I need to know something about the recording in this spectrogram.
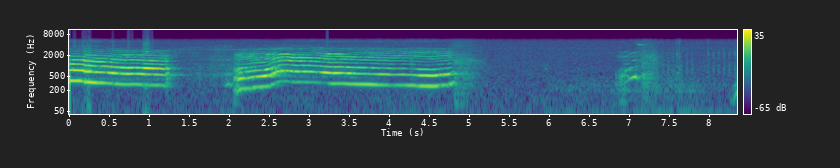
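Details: Honey, a pet dog, singing in long howls: a falling note cut off after a second, then a rising, swelling howl held about three seconds before fading, followed by quieter faint whimpers and shuffling.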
